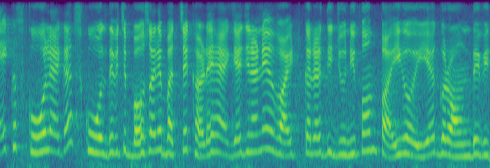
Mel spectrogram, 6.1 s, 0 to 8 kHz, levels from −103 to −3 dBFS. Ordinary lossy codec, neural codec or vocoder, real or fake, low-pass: none; none; real; 7.2 kHz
